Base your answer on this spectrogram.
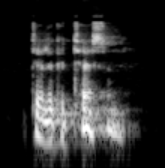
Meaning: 1. A shop that sells cooked or prepared foods ready for serving 2. Delicacies; exotic or expensive foods
- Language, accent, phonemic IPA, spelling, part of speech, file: English, Southern England, /ˌdɛlɪkəˈtɛsən/, delicatessen, noun, LL-Q1860 (eng)-delicatessen.wav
